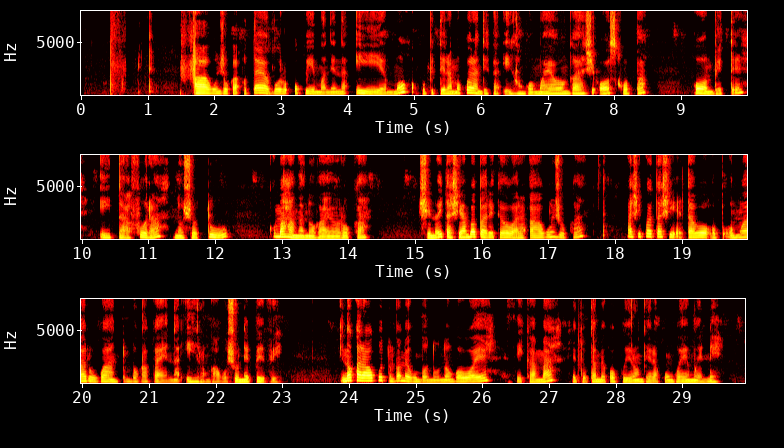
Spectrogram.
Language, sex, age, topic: Oshiwambo, female, 25-35, finance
